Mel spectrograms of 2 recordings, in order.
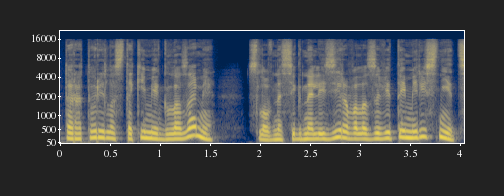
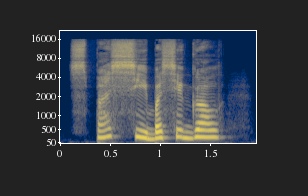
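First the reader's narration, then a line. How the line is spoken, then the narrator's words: Confused mutter. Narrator (Russian): пробормотала я растерянно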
